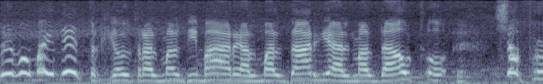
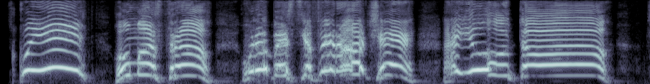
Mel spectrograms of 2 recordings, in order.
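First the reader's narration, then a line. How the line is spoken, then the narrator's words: Shriek. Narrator (Italian): strillai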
